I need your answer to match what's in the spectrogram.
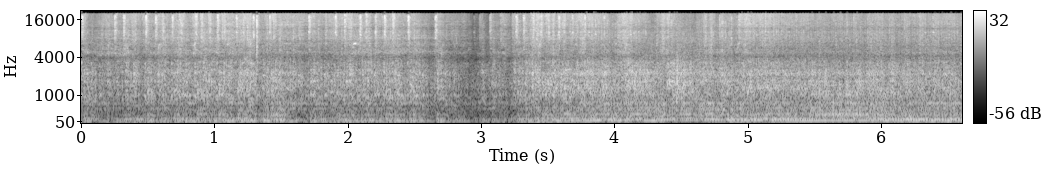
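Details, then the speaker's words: Warm truck V8 on a $200 Temu knockoff carburetor lopes unevenly with sputtery pops and a sag, stumbling and spitting back through the carb. Owner suspects it is running lean. "here. Ah, she is lean farting all over the place."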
